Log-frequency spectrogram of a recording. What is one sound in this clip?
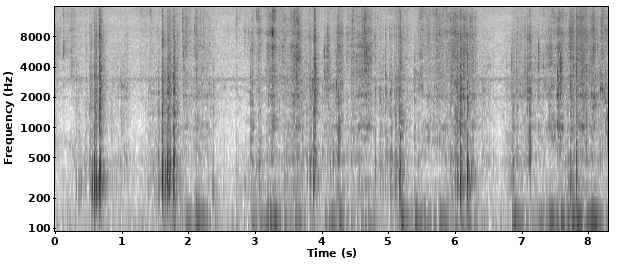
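Fingernails tap and scratch on ice close to a microphone.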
